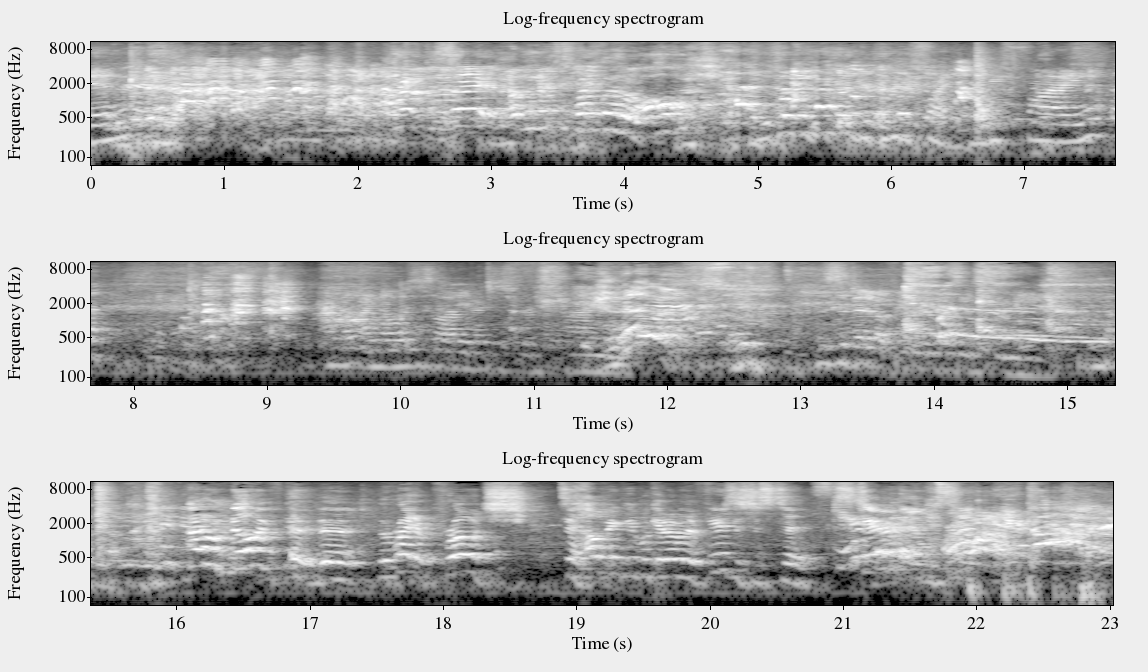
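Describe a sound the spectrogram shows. Several adult men and a woman talk over each other with animation.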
